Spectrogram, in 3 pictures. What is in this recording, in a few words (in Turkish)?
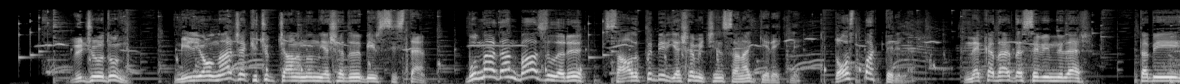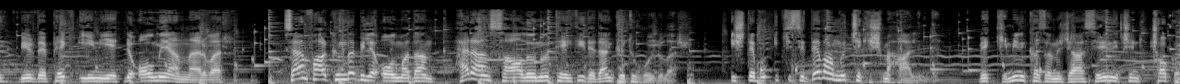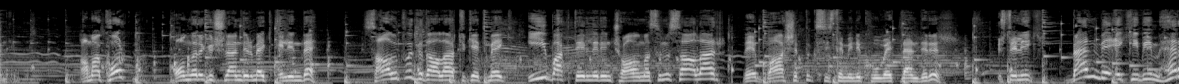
tanitim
